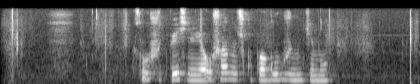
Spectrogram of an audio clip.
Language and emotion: Russian, neutral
